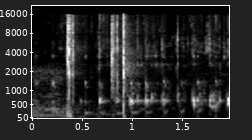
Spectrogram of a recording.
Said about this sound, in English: Well, I think I'm going to get a little fancy here. Got a nice 93 point Malbec I'm gonna pull out. A little wine ski, a little red wine and Suns. You know, so I'm gonna pour this into the glass. I'm gonna pop this open.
